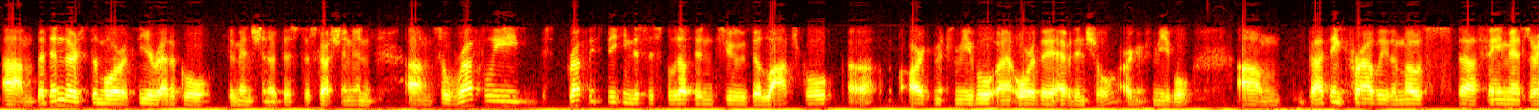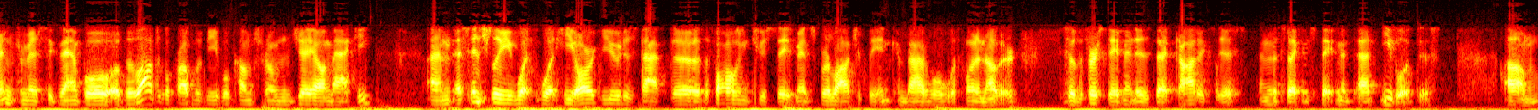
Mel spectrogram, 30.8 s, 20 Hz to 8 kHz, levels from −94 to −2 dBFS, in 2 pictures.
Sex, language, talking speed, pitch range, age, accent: male, English, 180 wpm, 95-130 Hz, 20-39, American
